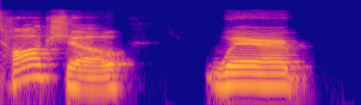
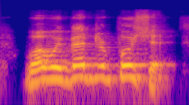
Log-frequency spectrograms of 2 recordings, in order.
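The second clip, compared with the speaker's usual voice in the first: put-on Indian accent, pitched up; 7 semitones higher than usual. Acting out a sketch about test pilots from india: put-on indian accent. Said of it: "test pilots from India, you know, talking like this".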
